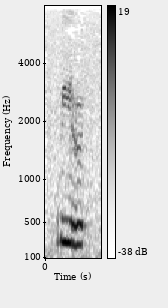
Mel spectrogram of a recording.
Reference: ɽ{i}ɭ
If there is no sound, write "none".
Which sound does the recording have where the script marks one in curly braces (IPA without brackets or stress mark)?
y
